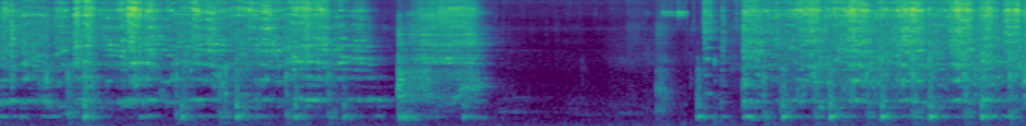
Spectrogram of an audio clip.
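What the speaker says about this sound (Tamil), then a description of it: "இப்போ இதில் ரவையை போட்டு கிண்டலாம்" Semolina being stirred in a metal pan for homemade rava appalam, a repeated scraping and rattling of the spoon against the pan that stops briefly midway, then resumes.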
